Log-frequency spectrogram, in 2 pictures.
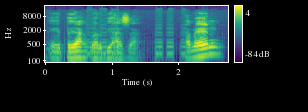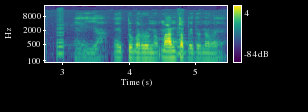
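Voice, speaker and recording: Joking Surabaya pastor mid-sermon. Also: male voice, mid-range voice, a little slow, creaky, soft background music. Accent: Surabaya Javanese-flavored Indonesian. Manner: playful, teasing the congregation, laughs often. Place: church service.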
